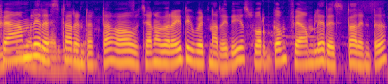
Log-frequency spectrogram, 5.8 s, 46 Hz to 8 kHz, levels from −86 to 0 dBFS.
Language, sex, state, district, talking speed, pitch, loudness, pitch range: Telugu, female, Andhra Pradesh, Sri Satya Sai, 125 wpm, 175 Hz, -15 LUFS, 160-195 Hz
